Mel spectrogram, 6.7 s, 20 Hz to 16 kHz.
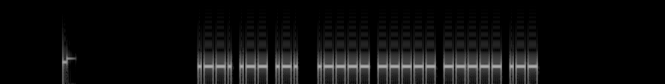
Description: Morse code, heard as a keyed tone, about 40 wpm, 700 Hz. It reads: PWR 100W
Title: Common QSO Phrases 40wpm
